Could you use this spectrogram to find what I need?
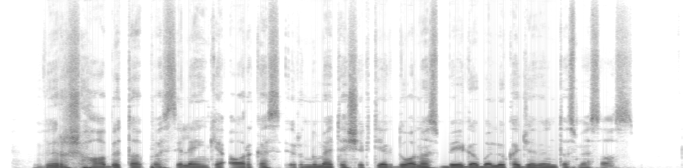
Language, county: Lithuanian, Vilnius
